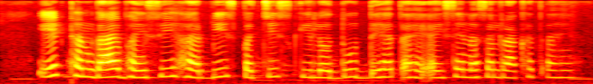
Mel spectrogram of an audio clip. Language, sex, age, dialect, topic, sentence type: Chhattisgarhi, female, 25-30, Northern/Bhandar, agriculture, statement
